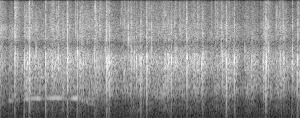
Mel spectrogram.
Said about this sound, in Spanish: vamos a dar un gran aplauso a ellos, le damos gracias.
